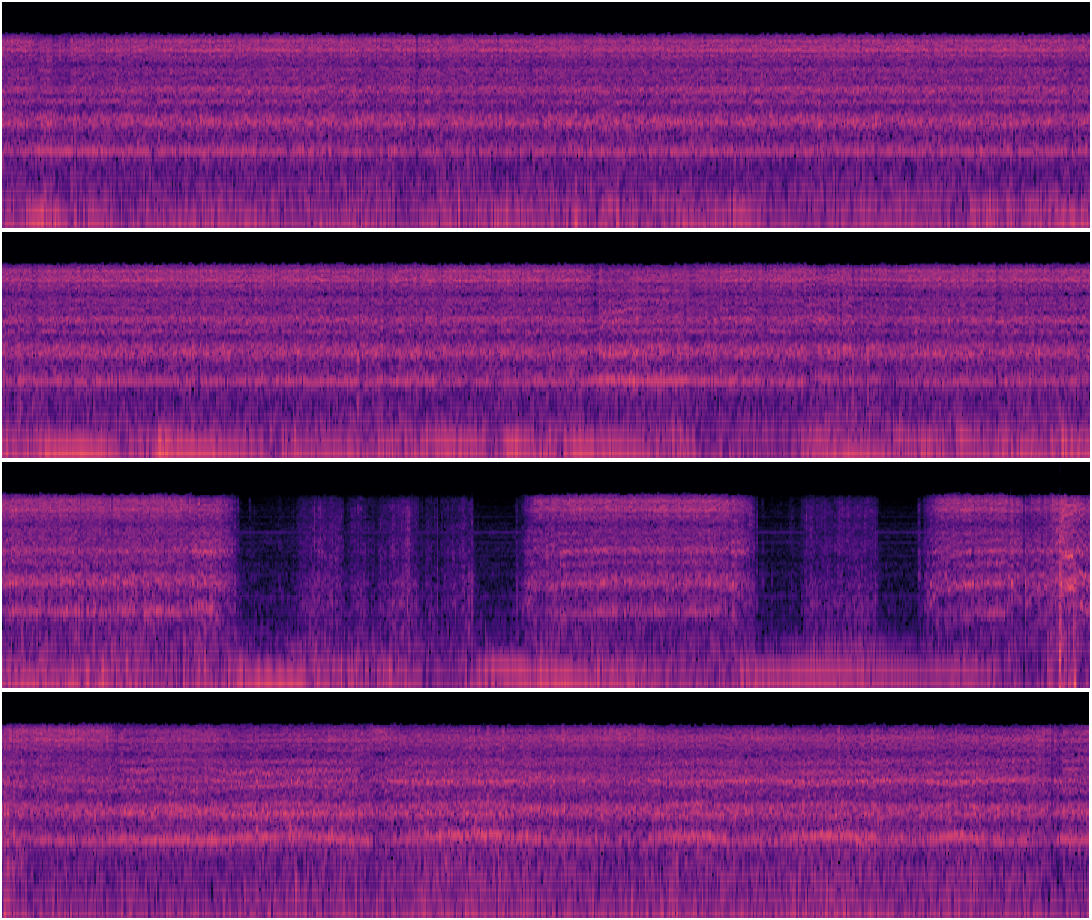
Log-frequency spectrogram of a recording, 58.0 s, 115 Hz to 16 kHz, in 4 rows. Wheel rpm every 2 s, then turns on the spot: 160, 160, 160, 160, 160, 160, 160, 160, 160, 160, 160, 160, 160, 160, 160, 150, 20, 20, 130, 90, 40, 150, 160, 160, 160, 170, 160, 160, 160.
32-34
